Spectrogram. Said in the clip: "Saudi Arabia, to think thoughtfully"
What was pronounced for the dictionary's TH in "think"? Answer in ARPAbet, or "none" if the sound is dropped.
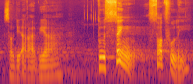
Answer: S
